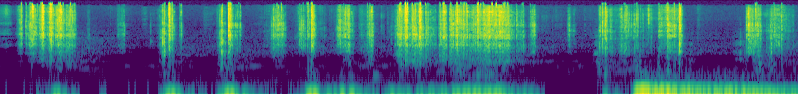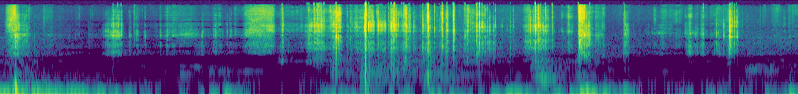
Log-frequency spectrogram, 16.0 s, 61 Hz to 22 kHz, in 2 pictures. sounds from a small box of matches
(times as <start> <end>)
6.0 15.9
